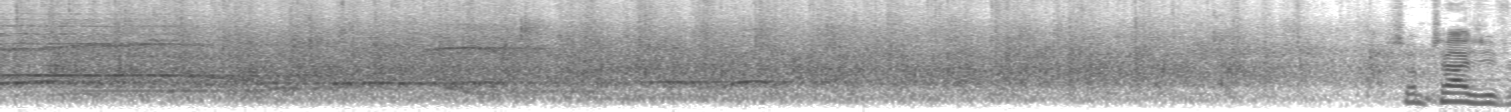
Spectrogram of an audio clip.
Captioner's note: applause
